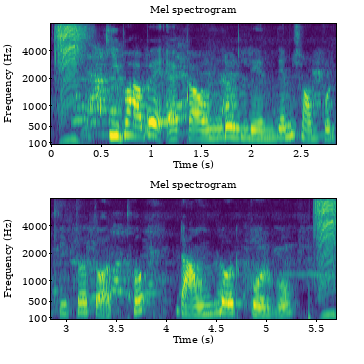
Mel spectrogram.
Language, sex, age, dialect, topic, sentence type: Bengali, female, <18, Rajbangshi, banking, question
